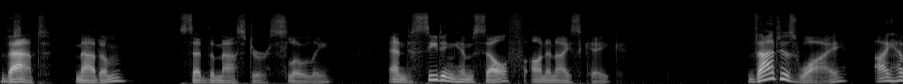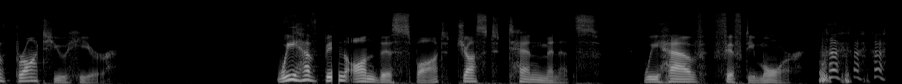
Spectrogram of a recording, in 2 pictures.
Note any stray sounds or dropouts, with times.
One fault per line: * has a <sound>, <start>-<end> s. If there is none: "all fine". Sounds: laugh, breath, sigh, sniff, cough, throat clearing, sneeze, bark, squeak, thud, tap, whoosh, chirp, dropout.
* has a dropout, 12.3-12.4 s
* has a laugh, 17.2-17.9 s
